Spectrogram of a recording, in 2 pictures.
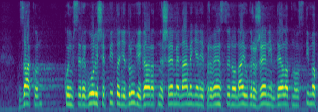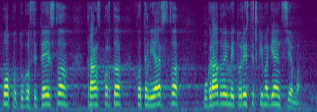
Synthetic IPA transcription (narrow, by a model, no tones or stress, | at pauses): zaːko̞n | ko̞jimse̞ɾe̞ɡuliʃe̞piːt̪aɲe̞d̪ɾuɡe̞ɡanant̪ne̞ʃe̞me̞name̞ɲenjepɾ̩ʋe̞nst̪ʋe̞nonajuɡɾoʒe̞niimd̪elˠat̪nost̪imapo̞put̪uɡost̪it̪eʎst̪ʋa | t̪ɾanspo̞ɾt̪a | xo̞t̪e̞lieɾst̪ʋa | uɡɾad̪o̞ʋimait̪uɾist̪it͡ʃkimaɡe̞nt̪sijama̰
